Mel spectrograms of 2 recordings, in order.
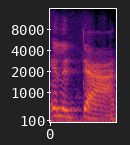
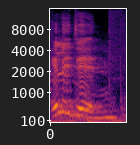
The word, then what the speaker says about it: Illidan: It's not pronounced Ilidan. It's spelled that way. Okay. It's more like illin. Illin Ilidin or Illinin.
